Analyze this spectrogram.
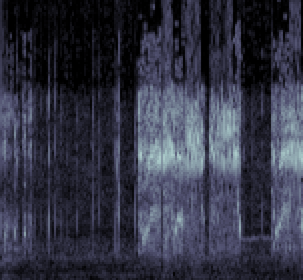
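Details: Swiftlet call used to lure birds to swiftlet houses, 'karindanga' style: faint clicking chirps, then loud, sustained, buzzy, high chattering bursts separated by short pauses.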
